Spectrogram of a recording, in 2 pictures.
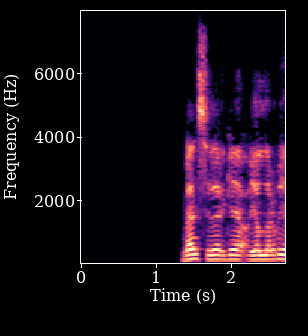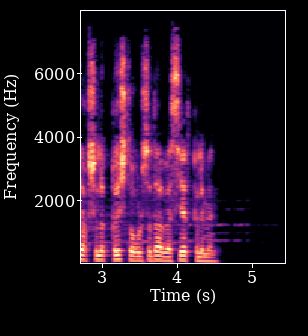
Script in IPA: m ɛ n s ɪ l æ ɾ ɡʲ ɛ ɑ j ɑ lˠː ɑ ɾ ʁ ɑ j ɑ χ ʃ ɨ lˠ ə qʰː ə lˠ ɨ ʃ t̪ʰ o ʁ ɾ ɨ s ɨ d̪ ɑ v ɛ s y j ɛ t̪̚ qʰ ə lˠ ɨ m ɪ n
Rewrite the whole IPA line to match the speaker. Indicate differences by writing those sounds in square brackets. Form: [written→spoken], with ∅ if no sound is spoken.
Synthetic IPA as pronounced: m ɛ n s ɪ l æ ɾ ɡʲ ɛ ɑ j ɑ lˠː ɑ ɾ ʁ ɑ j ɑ χ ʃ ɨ lˠ ə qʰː ə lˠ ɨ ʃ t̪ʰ o ʁ ɾ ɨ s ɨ d̪ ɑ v ɛ s [y→i] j ɛ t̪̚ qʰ ə lˠ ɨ m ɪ n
